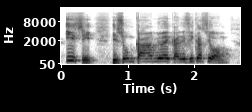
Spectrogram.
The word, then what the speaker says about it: ISI: Charles River Laboratories, el analista del banco Evercore IC, Evercore ISI, que es como se pronuncia, Easy, hizo un cambio de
